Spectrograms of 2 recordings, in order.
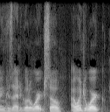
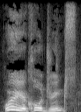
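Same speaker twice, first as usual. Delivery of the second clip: slow, higher, louder clueless question; dumb customer repeated; 8 semitones higher, 6 dB louder than usual. Retold or imitated. Rude customer asking the boss, slow and clueless. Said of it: "and says".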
